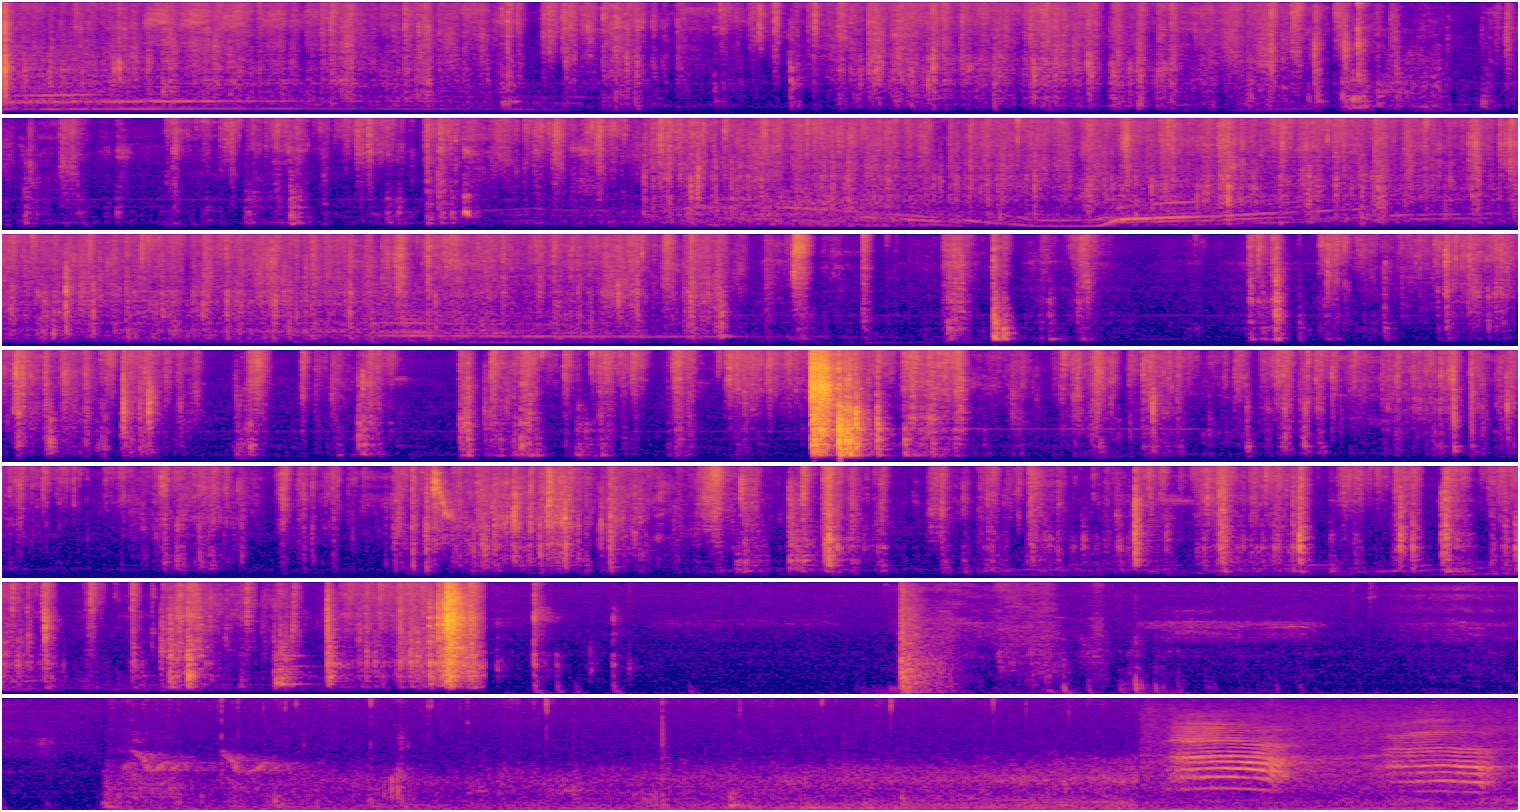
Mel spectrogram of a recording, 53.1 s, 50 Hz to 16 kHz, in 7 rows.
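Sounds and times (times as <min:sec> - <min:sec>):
plastic packaging crinkling: 0:00.0 - 0:19.4, 0:25.2 - 0:40.4.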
